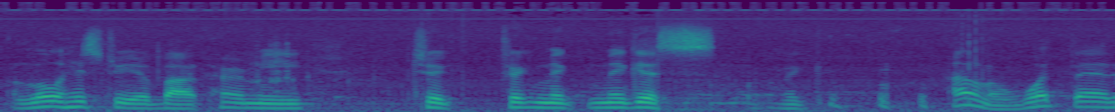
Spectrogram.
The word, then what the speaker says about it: Trismegistus: Trismegistus. Pronounce it for me, please.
